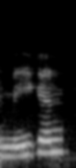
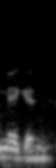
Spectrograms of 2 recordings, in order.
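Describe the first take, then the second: First: It is said with an Australian pronunciation. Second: It is said with an American pronunciation. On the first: This is how the speaker says it. "I say Megan" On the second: This is how others say it. "they say Megan"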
